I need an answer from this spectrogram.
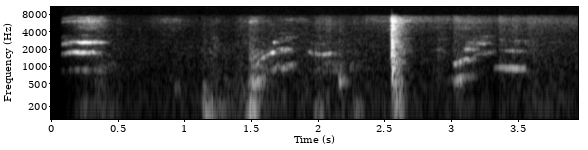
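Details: Kitten coming curiously up to the camera indoors, giving a few faint, short, high meows with a bent, sliding pitch, spaced over a few seconds, plus a sharp click.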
